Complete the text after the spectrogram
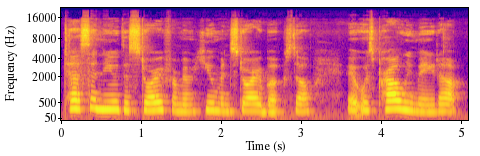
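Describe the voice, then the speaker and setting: A woman's voice: high-pitched, steady tone, normal speed. A woman voicing a sad, earnest young female werewolf pup in an ASMR roleplay, with hesitant, childlike phrasing. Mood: wistful storytelling.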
